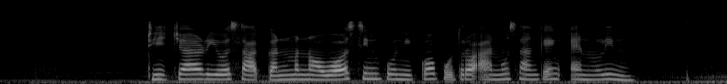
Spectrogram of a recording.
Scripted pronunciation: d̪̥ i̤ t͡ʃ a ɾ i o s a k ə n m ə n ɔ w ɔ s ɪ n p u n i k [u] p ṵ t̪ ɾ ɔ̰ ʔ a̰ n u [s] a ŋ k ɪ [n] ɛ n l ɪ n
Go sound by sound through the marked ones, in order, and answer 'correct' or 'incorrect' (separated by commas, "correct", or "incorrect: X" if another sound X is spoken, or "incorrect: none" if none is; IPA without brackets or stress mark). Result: incorrect: ɔ, correct, incorrect: ŋ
